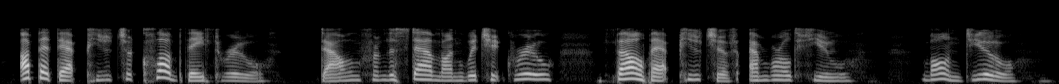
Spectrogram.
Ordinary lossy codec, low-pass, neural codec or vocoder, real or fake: Opus, 64 kbps; 5.4 kHz; autoencoder, 44.1 kHz, a latent of 192 numbers a frame, MeloTTS; fake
